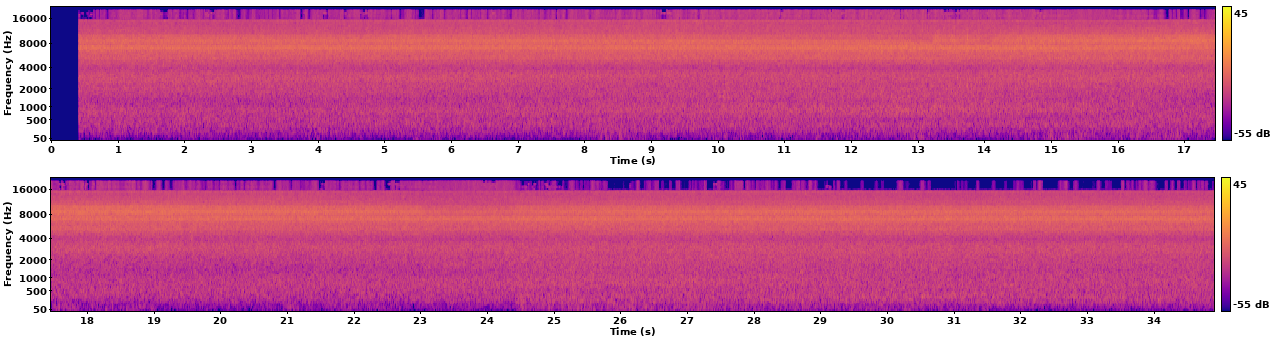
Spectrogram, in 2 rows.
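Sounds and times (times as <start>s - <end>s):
waterfall rushing: 0.5s - 34.9s.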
